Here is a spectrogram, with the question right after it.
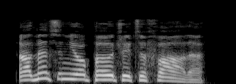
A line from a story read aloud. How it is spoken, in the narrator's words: Cassius laughs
